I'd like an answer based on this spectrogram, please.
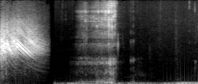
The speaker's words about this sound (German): So, nochmal einen kräftigen Schluck Kaffee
